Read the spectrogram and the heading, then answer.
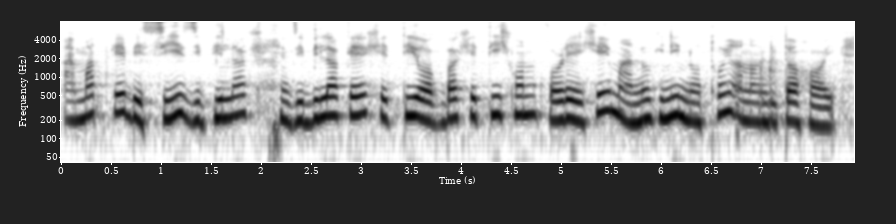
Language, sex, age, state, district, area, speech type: Assamese, female, 45-60, Assam, Nagaon, rural, spontaneous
